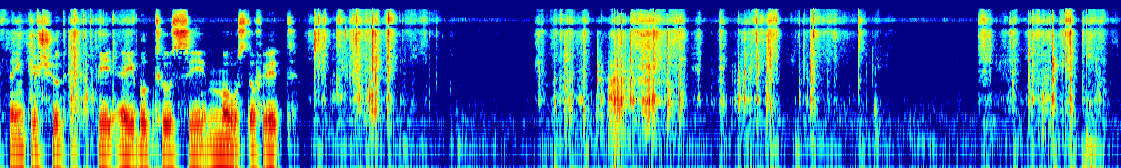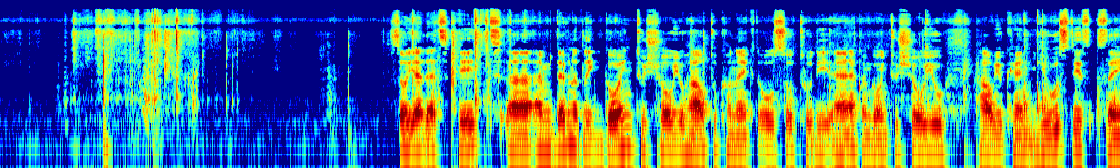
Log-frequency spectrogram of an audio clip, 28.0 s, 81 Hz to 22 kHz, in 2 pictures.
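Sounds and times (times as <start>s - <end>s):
paper pages rustling: 0.0s - 1.7s, 3.8s - 5.5s, 6.7s - 11.1s, 12.2s - 20.7s.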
